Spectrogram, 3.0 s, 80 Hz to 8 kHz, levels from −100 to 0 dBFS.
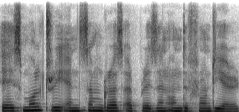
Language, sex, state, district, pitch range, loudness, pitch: English, female, Arunachal Pradesh, Lower Dibang Valley, 185-210 Hz, -12 LUFS, 195 Hz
